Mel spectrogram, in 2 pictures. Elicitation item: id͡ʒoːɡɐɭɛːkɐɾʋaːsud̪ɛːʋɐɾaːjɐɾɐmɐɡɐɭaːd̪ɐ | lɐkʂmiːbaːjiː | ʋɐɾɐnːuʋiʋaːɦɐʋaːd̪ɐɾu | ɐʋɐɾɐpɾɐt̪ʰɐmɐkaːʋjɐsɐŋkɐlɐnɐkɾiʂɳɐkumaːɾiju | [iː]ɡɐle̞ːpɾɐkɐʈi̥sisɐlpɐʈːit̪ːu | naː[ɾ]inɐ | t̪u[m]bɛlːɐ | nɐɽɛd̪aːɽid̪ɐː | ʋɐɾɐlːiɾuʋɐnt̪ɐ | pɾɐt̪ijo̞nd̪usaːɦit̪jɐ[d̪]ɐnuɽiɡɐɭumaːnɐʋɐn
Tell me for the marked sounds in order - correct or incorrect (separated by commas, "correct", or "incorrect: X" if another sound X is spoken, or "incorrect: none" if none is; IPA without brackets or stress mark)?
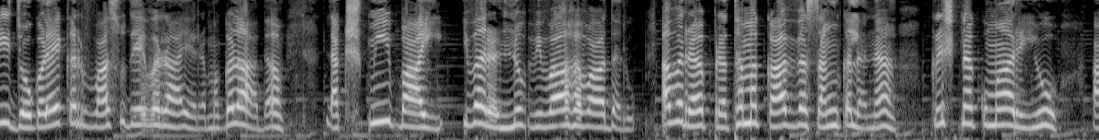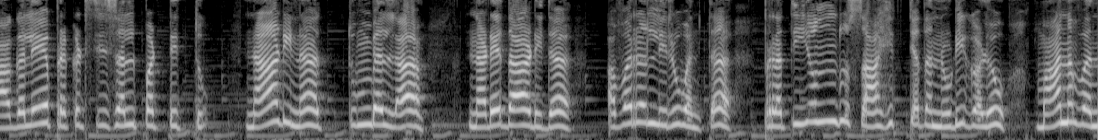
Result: incorrect: aː, incorrect: ɽ, correct, correct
